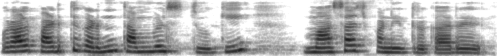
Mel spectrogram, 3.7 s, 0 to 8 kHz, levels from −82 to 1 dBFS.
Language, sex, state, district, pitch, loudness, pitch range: Tamil, female, Tamil Nadu, Kanyakumari, 245 Hz, -17 LUFS, 205-270 Hz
